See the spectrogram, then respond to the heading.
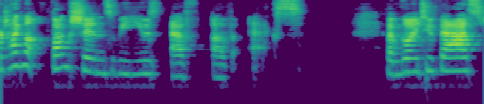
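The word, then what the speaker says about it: f(x): it like this and it's pronounced oops it's pronounced f of x so we write f with a parentheses x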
